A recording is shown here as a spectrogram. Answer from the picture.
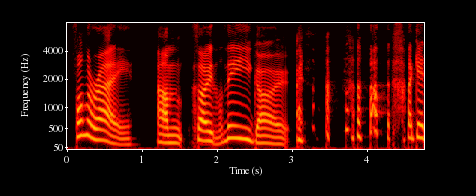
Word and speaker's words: Whangarei: And I was hosting her in a place that she pronounced as Whangarei, and it was actually Whangarei.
